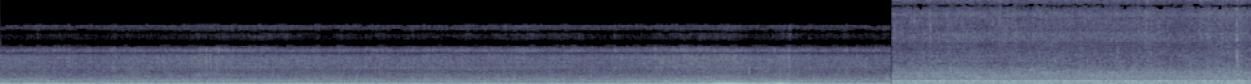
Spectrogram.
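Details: Bees going about their business, filmed for World Bee Day: a dense, low buzzing hum fills the clip over steady broadband rustle, with the background tone shifting sharply near the end.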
